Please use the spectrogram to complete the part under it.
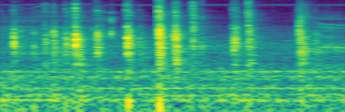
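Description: Computer keyboard typing while entering a company name in Tally Prime accounting software. Quick, irregular clacking keystrokes sit close and clear over a quiet background, with no talk.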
